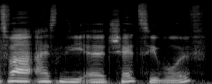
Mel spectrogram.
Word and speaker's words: Wolfe: Ähm, sind komisch geschrieben, also Chelsea, so wie Chelsea halt, und äh, Wolf, W-O-L-F-E. Deswegen muss ich gerade auch echt gucken, wie man die ausspricht. Ich hoffe, ich habe es jetzt richtig ausgesprochen. – Ja, hast du.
